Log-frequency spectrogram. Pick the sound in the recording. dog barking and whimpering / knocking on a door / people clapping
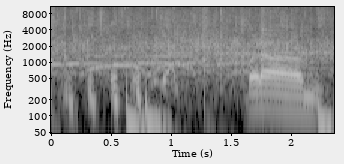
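people clapping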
